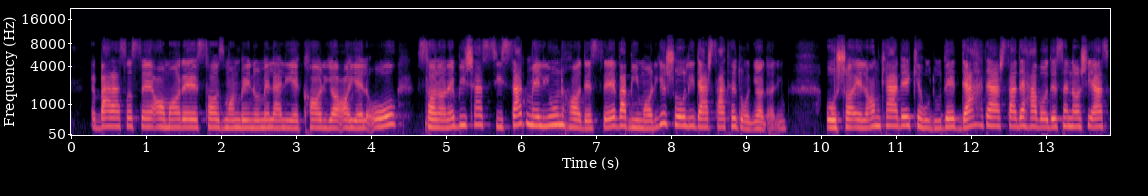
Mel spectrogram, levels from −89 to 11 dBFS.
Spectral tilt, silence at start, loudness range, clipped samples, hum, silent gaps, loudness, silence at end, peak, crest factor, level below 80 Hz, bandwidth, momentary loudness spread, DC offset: -3.5 dB/octave; 0.3 s; 2 LU; under 0.1%; none; none; -23 LUFS; 0.05 s; -6 dBFS; 18 dB; -66 dBFS; 9.8 kHz; 6 LU; under 0.1%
